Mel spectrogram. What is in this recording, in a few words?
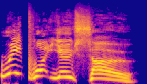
Male Human Attack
